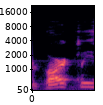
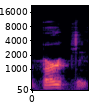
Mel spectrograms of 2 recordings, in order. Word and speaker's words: Berkeley: Their Barkley School of Divinity, they call it the Berkeley School of Divinity, is named after him, so they don't keep the Irish pronunciation of his name, which I like, which I prefer.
